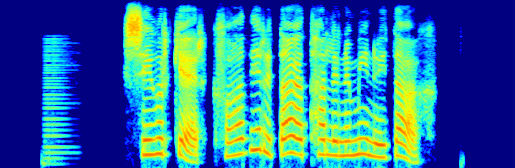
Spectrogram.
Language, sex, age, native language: Icelandic, female, 40-49, Icelandic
